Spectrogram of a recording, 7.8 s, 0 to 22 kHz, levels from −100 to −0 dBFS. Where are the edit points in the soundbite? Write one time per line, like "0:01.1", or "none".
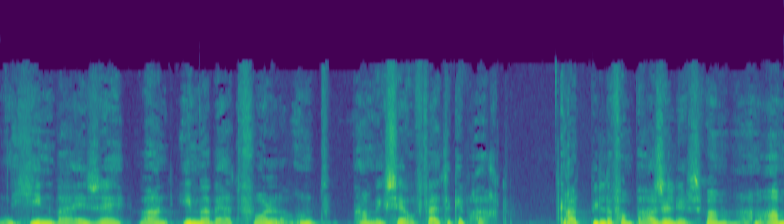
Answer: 0:01.3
